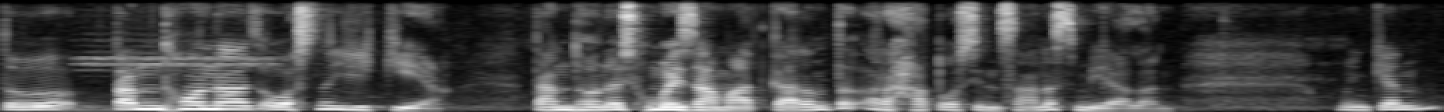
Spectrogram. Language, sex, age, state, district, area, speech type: Kashmiri, female, 45-60, Jammu and Kashmir, Shopian, rural, spontaneous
